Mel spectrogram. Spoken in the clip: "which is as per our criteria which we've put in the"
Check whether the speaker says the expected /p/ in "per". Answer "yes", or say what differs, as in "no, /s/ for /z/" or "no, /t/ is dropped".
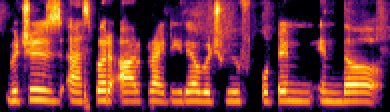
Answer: no, /f/ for /p/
